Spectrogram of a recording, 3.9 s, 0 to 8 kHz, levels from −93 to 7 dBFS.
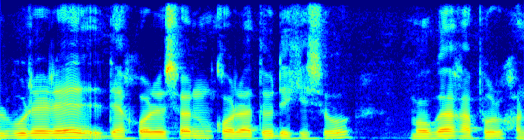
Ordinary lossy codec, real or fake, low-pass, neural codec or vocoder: none; real; none; none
